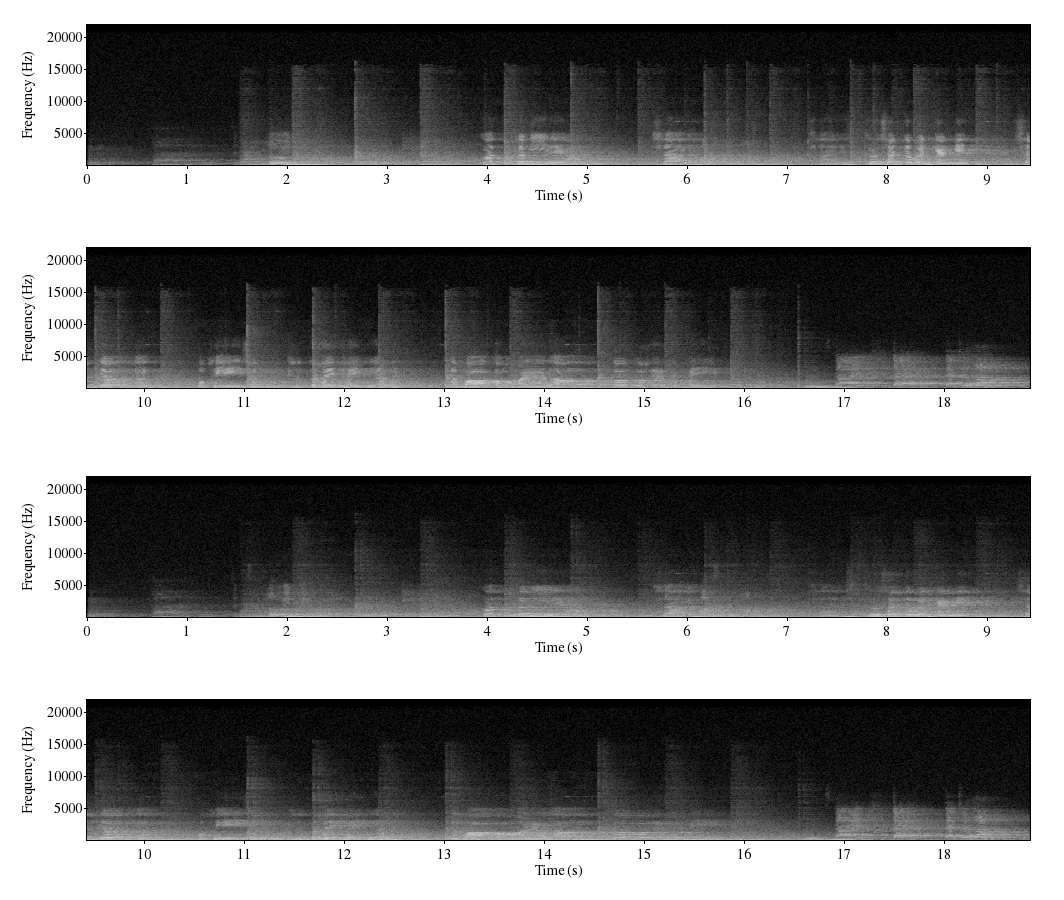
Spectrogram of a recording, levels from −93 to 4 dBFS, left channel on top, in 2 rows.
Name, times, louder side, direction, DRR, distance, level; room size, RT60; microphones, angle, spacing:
voice 1, 0.6-1.3 1.6-2.5 3.1-4.0 4.4-4.9 5.8-6.7 7.5-7.9 9.7-10.1 13.7-14.1 16.9-18.5, equal, 15° right, -5 dB, 2.2 m, -32 dB
sound 1, 1.5-16.6, equal, 65° left, 2.3 m, -26 dB
voice 2, 1.8-2.4 3.9-5.1 5.7-6.2 7.3-10.2 10.5-12.6 13.0-15.9 16.6-17.1, left 1 dB, 85° left, 2 dB, 1.1 m, -22 dB
sound 2, 1.9-14.8, equal, 5° left, 0.8 m, -35 dB
22.5 x 12.0 x 2.7 m, 2.9 s
head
